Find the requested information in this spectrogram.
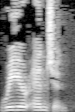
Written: rear engine

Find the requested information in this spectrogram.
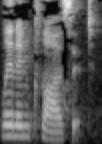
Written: linen closet

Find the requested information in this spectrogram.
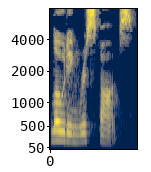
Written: loading response

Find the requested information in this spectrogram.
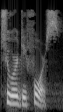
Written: tour de force

